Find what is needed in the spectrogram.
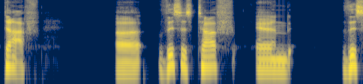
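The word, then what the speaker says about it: תו: taf, but that's also the name of the letter tau in modern Hebrew. It's pronounced taf.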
